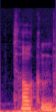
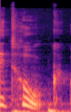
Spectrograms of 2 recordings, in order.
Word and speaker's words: talc: Talcum powder. – Talcum powder. – How do you pronounce this? – Talcum powder. – Talc. – Talc. You don't say talk.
